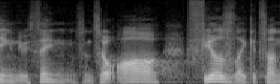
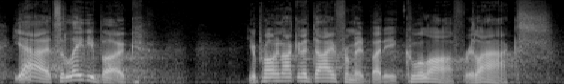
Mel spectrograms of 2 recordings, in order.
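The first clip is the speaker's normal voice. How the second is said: higher-pitched, lightly humouring adult; animated but still dismissive reassurance; slightly better response; 3 semitones higher than usual. Acted. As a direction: play along briefly, then brush it off. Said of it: "might have got a little bit better".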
